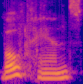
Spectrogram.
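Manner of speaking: ordinary delivery, nothing marked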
